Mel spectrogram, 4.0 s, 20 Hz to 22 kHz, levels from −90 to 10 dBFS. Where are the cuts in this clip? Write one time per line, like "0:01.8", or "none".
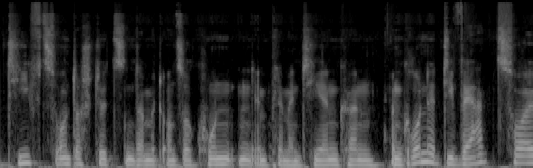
0:01.9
